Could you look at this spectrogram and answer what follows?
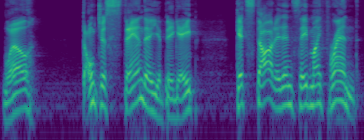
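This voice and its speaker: A man playing a sarcastic, excitable hero in a comedic audio drama, slangy and exclamatory. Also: fairly high pitch, slow pace, heavily acted. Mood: gruff.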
